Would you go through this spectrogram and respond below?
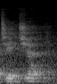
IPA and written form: ˈtiːʧə (teacher)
